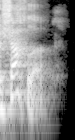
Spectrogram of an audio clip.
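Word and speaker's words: Charles: 那其实查理啊，其实是这个法语的这个沙赫，呃，所以说有地方翻译成夏尔，其实更加更更加合适啊，就更加适合这个更加符合读音。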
